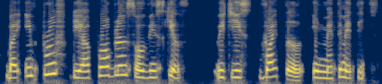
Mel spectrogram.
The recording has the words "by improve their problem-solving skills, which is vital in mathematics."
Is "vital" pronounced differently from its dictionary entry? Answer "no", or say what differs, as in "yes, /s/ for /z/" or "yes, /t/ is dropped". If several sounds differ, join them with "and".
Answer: no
